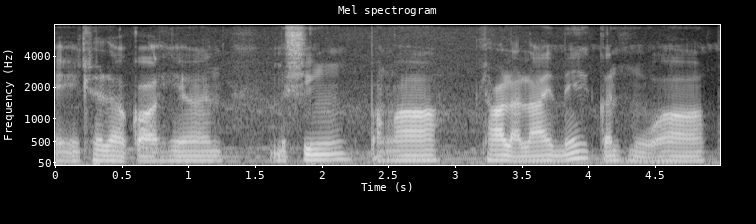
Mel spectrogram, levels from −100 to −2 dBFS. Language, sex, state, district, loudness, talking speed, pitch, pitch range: Mizo, male, Mizoram, Aizawl, -20 LUFS, 145 wpm, 100 Hz, 95-110 Hz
